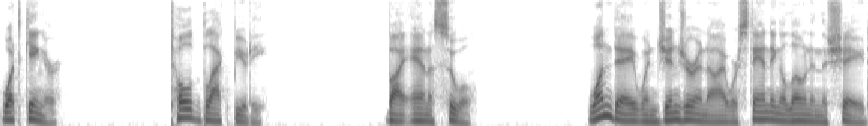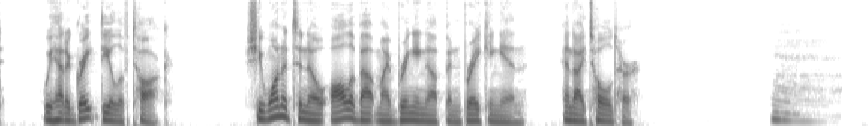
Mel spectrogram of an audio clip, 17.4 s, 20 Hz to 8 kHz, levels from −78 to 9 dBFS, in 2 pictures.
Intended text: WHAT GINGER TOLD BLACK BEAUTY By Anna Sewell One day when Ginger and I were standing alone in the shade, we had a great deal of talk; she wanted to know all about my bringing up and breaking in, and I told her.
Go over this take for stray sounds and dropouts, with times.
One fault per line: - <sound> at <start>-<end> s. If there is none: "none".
- sigh at 16.4-17.1 s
